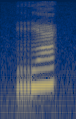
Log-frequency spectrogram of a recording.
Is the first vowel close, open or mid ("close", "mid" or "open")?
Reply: open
